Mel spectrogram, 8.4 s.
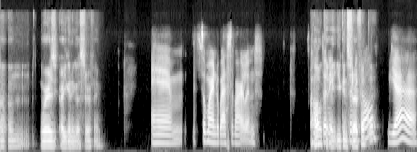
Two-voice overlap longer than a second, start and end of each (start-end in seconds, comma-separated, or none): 6.2-7.5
